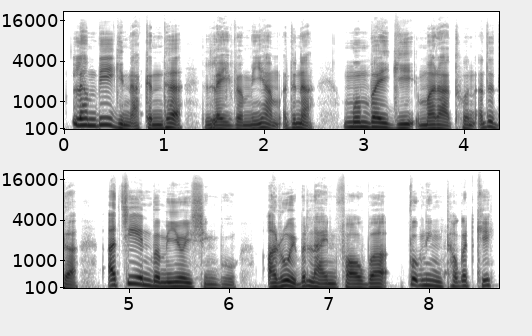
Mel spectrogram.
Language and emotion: Manipuri, happy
